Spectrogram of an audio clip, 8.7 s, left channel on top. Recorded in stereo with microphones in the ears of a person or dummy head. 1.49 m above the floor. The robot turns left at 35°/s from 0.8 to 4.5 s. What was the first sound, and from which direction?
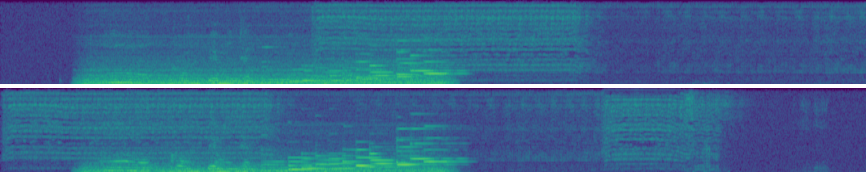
A woman speaking, 90° right.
